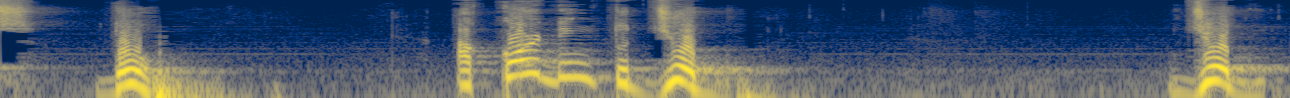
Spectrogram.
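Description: An older man speaks into a microphone in a slow, preaching voice, with pauses between phrases.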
